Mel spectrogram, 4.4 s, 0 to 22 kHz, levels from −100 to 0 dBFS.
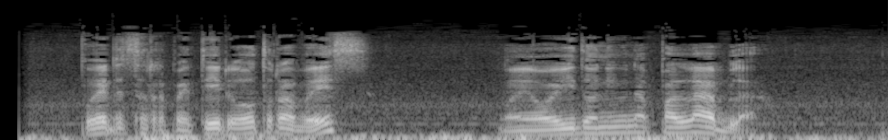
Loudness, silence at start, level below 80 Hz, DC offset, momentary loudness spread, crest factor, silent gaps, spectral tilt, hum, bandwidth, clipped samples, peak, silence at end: -26 LUFS; 0.1 s; -36 dBFS; under 0.1%; 17 LU; 20 dB; none; -4 dB/octave; none; 11 kHz; under 0.1%; -8 dBFS; 0 s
